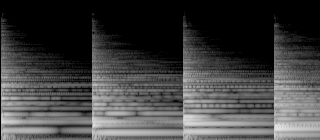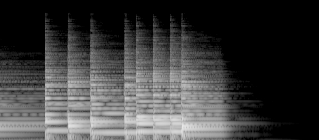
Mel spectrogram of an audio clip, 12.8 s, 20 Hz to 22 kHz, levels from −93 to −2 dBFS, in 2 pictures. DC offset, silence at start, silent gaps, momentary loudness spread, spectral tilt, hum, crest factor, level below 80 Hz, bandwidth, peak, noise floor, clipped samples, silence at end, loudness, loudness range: 0.3%; 0 s; none; 19 LU; -7 dB/octave; none; 22 dB; -42 dBFS; 12 kHz; 0 dBFS; under -90 dBFS; under 0.1%; 1.8 s; -20 LUFS; 6 LU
